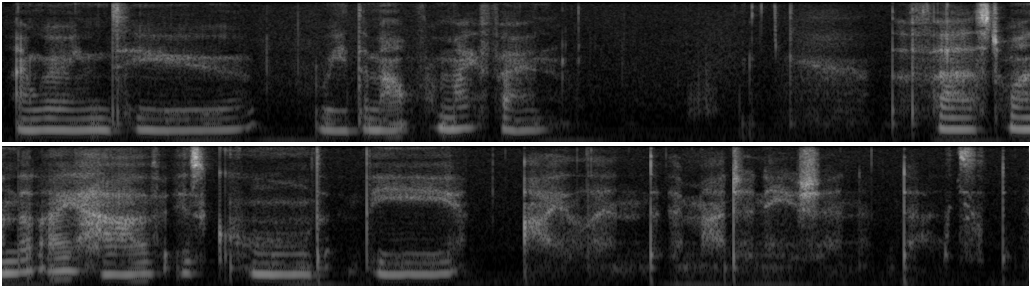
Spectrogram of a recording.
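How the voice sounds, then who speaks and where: A young woman whispering softly and unvoiced as an ASMR host, gently asking slow questions in a guided visualisation, close to the mic. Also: medium pitch, vocal fry, breathy edge. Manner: soft unvoiced whisper throughout. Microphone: close sensitive mic.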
